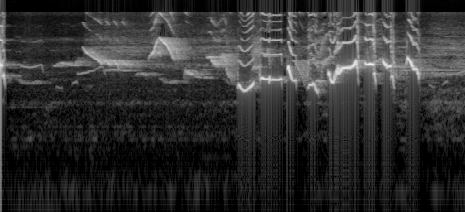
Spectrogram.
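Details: Oriental magpie-robin lure song: it opens with faint drawn-out whistles, then builds into a quick sequence of loud, clipped whistled notes and chirps.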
